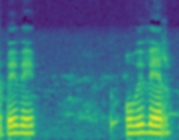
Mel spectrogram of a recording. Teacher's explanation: la B que está en el segundo plano dentro de la palabra se convierte en una fricativa bilabial sonora, ya que no detiene el flujo o salida de aire. Por lo tanto, no hay obstrucción alguna.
